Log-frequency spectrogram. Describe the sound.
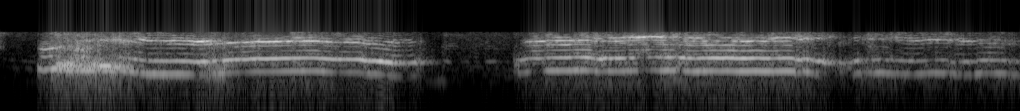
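A girl cries in two long, loud, sustained wails separated by a short break for breath, with a steady, strained tone.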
